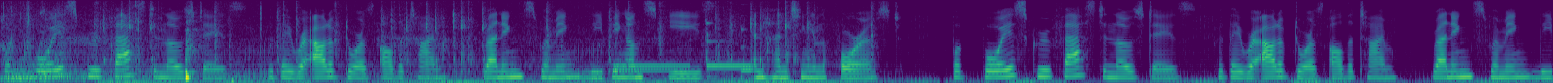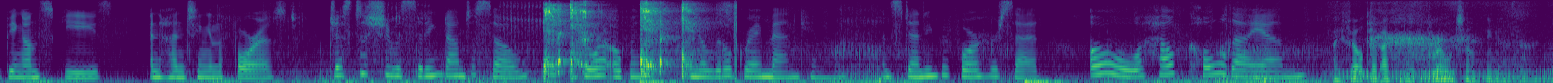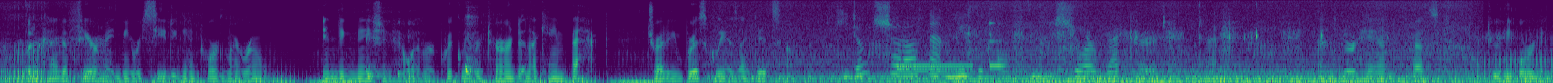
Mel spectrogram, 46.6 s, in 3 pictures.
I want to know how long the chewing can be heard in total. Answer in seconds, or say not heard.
8 s.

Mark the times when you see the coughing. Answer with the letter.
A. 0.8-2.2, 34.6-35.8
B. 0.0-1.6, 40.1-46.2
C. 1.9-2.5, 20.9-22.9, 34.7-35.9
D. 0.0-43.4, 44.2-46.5
C.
